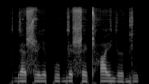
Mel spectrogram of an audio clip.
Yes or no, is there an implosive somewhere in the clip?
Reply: no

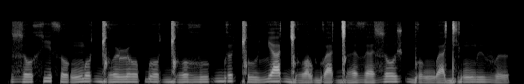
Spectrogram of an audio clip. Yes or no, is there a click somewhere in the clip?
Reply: yes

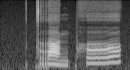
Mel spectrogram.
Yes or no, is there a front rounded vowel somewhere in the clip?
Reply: no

